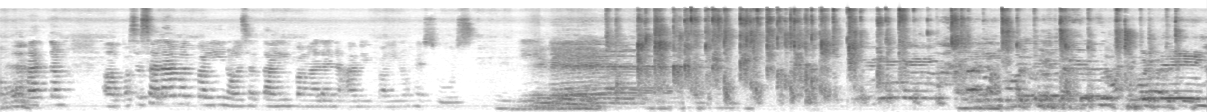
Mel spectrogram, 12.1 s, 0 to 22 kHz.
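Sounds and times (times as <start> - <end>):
overlapping voices: 5.2 - 12.0
hand claps: 6.0 - 12.0.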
